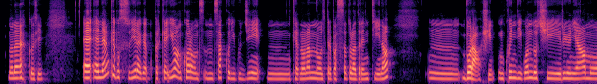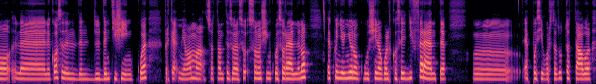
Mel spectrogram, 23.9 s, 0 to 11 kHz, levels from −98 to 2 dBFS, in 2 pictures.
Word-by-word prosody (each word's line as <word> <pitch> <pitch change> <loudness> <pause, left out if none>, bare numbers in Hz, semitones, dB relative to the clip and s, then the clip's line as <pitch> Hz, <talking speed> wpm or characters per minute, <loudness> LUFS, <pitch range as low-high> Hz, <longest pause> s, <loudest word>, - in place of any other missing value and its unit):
non 225 0 0
è 230 -1 +4
così. 205 -1 -3 0.8
Eh, 245 0 +11
e 255 -1 +5
neanche 345 - +3
posso 255 -3 -4
dire 255 0 +3
che 215 -1 -1
perché 225 +1 -4
io 275 +6 +1
ho - - +4
ancora 245 -1 +2
un 215 - -3
s 215 0 -7
sacco 245 +2 -1
di 210 - -6
cugini, 210 +2 -3
mhmm, 200 -1 -5
che 205 +1 -3
non 205 +1 0
hanno 225 0 +1
oltrepassato 210 +1 -2
la 205 - +4
trentina, 205 +2 0 0.8
mhmm, 205 -3 -3
voraci. 195 -3 +6
Mhmm, 220 -2 -3
quindi, 240 0 +1
quando 230 +1 +3
ci 220 -2 0
riuniamo, 215 -1 +2
le 200 -2 -2
le 200 - -4
cose 245 +2 -1
del 210 -3 -2
del 195 -1 -6
del 200 +2 -4
25, 205 +1 -1 0.3
perché 210 0 -4
mia 200 -2 -5
mamma 215 -1 -1
c'ha 215 +2 -9
tante 215 +1 -5
sore 210 -1 0
s 240 +5 -3
sono 220 -1 -1
5 220 0 -3
sorelle, 210 -1 +2
no, 260 +2 +3 0.3
e 230 -1 -3
quindi 230 -1 +2
ognuno 225 0 +4
cucina 210 0 0
qualcosa 210 +1 -1
di 220 - 0
differente, 210 -3 +2 0.5
uhm, 195 -2 -7 0.2
e - - -6
poi 225 - -2
si 215 +1 -4
porta 200 +1 -5
tutto 230 +2 -4
a 225 - -6
tavola. 205 -1 +3
215 Hz, 165 wpm, -24 LUFS, 205-230 Hz, 0.8 s, Eh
